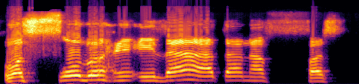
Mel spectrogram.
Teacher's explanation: लाम का साद में इदगाम हो गया ना लाम तारीफ का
